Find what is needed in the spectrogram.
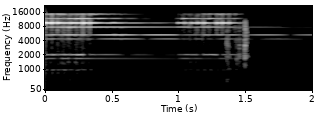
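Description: Old-style telephone bell ringing in two short rings, about a second apart, with the tone of the second ring lingering briefly after it stops.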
